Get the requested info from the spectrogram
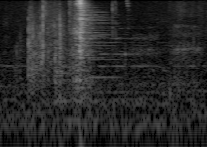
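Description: A short rustle of something being handled, lasting about half a second and starting shortly after the start, over faint room tone.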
